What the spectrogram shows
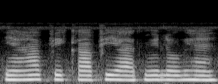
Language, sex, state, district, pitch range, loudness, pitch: Hindi, female, Jharkhand, Palamu, 210-220 Hz, -12 LUFS, 215 Hz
